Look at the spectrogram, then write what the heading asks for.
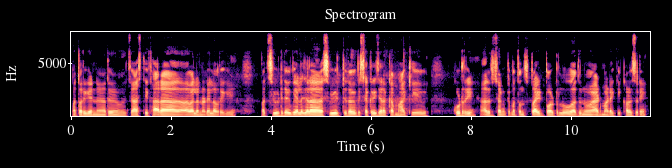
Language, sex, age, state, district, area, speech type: Kannada, male, 18-30, Karnataka, Bidar, urban, spontaneous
